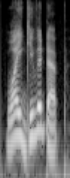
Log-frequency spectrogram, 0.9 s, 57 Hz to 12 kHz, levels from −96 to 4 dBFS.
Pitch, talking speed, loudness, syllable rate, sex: 185 Hz, 255 wpm, -16 LUFS, 5.1 syllables/s, male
